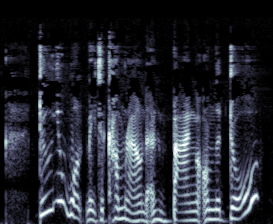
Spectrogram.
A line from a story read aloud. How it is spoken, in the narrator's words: asked, my voice rising further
